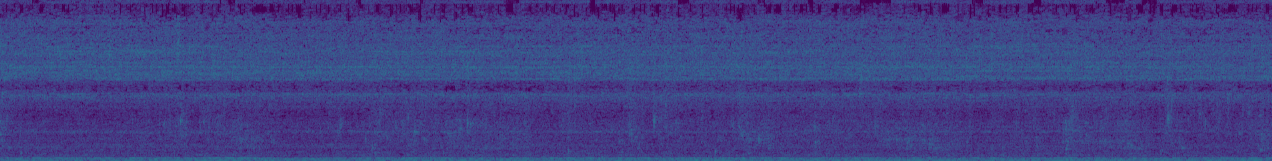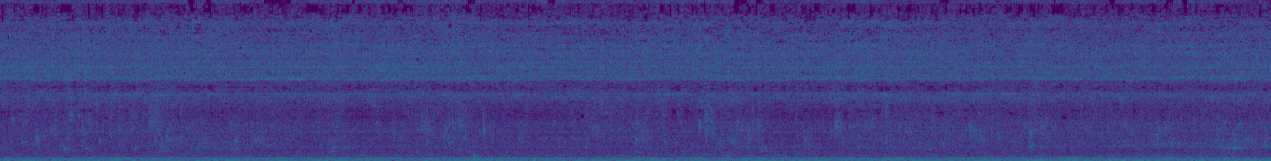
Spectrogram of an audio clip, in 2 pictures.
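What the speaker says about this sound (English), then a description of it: "If you rinse them off carefully in the water" A tap runs steadily while eyeglass lenses are rinsed, giving a quiet, even stream of water with no talk over it.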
